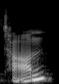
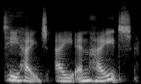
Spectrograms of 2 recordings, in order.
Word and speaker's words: Thanh: My name is Tan, Thanh.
